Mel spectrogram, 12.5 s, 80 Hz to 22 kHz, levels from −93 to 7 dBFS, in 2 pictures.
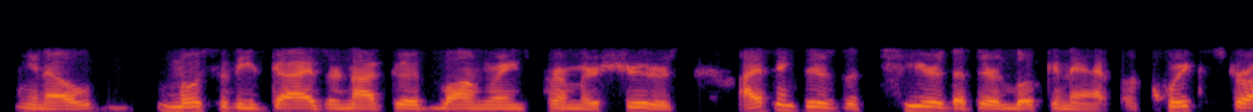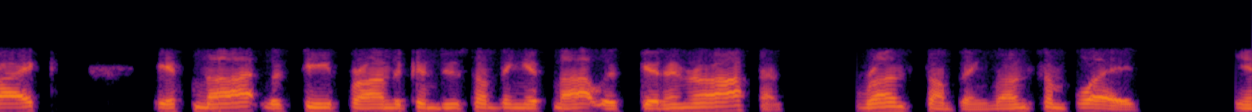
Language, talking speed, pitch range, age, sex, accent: English, 220 wpm, 115-140 Hz, 50-69, male, American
